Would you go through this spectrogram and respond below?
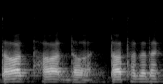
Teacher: त वर्ग का जो उच्चारण स्थान होता है दोस्तों दंत होता है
